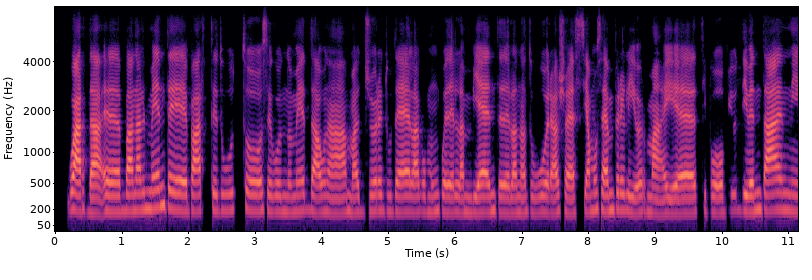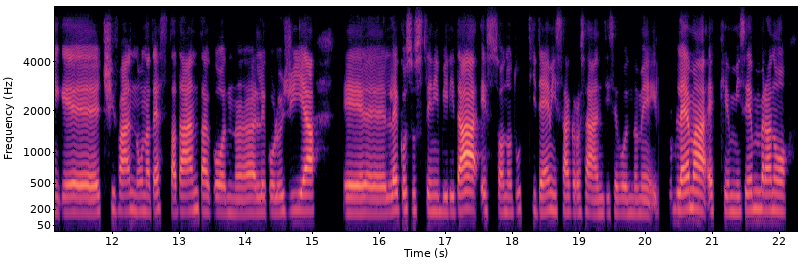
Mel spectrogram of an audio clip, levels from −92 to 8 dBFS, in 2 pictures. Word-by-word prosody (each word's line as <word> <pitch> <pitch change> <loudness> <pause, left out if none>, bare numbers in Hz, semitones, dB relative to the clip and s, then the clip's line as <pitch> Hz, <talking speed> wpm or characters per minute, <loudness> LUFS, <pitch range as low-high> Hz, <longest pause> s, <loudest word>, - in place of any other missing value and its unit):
Guarda, 160 -5 +5
ehm, 170 0 +2
banalmente, 185 +1 +1
parte 175 0 0
tutto, 180 0 -4
secondo 170 -2 -8
me, 170 +1 -4
da 170 -3 +2
una 160 -1 -1
maggiore 170 +2 -4
tutela 165 -1 +1
comunque 170 0 -6
dell'ambiente, 165 +1 0
della 155 0 0
natura, 160 0 -3
cioè 155 -3 0
siamo 170 +3 -4
sempre 185 0 -1
lì 170 -3 -5
ormai. 155 -2 -2
È 155 +1 +3
tipo 165 -2 -4
più 180 +3 -15
di 180 -1 -4
20 175 +3 0
anni 180 -1 +2
che 160 0 +2
ci 190 - -7
fanno 175 0 0
una 170 -1 -3
testa 175 -3 -3
tanta 175 0 +1
con 160 -1 -3
l'ecologia 165 +3 0 0.4
e 155 -1 +1
l'ecosostenibilità 180 +1 +3
e 180 - -6
sono 165 -2 -7
tutti 185 +1 -17
temi 175 +2 -1
sacrosanti, 165 -2 -3
secondo 155 0 -8
me. 150 0 -5
Il - - -10
problema 185 0 +5
è - - -2
che 170 - -10
mi 170 0 -8
sembrano, 185 -1 -1
170 Hz, 130 wpm, -23 LUFS, 160-180 Hz, 0.4 s, Guarda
